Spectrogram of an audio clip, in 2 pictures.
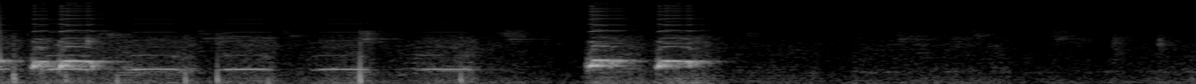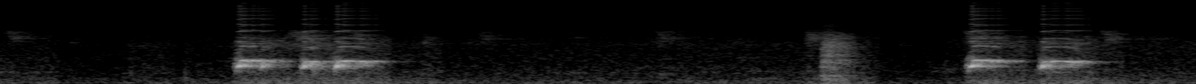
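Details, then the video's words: Zebra dove with an unusual voice, unlike local or Bangkok birds, a keen and long-lasting caller often heard before dawn: a quick run of short coos, then deep ringing coo phrases repeated every four seconds with quiet gaps between. "Perkutut Rondosemoyo suara aneh rajin manggung durasi panjang"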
